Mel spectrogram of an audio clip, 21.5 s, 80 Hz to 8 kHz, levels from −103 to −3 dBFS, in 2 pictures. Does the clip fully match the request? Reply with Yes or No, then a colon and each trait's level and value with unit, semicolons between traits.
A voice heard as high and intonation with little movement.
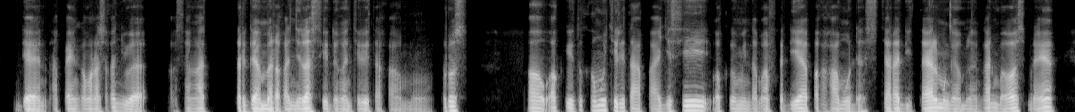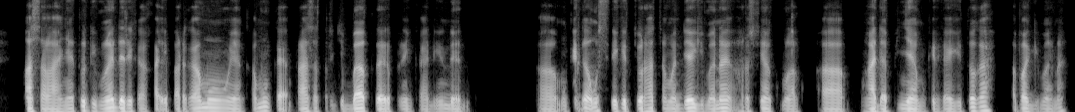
No: very low, 90 Hz; narrow, 2.0 semitones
